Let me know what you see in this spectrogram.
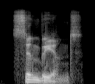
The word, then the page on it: symbiont: British English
